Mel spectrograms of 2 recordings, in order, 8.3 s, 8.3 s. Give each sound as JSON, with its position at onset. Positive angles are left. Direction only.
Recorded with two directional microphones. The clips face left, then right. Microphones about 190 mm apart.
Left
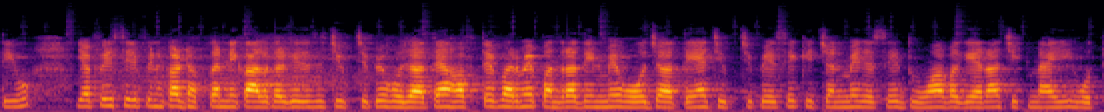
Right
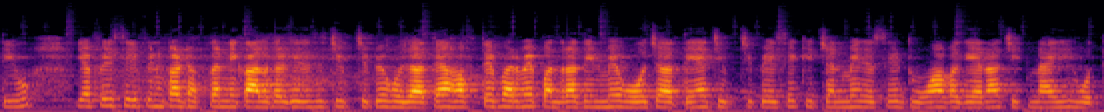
{"t": 0.6, "sound": "a woman's voice", "side_deg": 25}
